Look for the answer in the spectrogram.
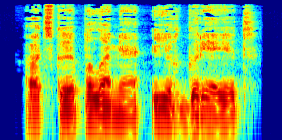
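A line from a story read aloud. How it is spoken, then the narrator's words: Grumbling merchant. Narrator (Russian): пробурчал торговец Феликс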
